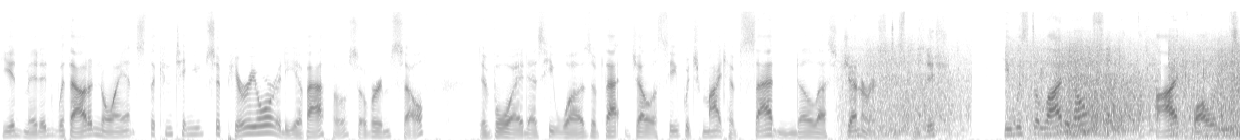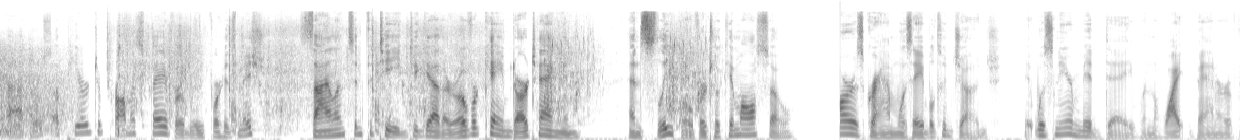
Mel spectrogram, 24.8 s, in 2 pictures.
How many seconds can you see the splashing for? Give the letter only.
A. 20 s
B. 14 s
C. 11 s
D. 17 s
C.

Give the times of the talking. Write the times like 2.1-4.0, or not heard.
0.0-24.7.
